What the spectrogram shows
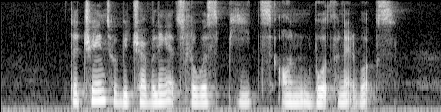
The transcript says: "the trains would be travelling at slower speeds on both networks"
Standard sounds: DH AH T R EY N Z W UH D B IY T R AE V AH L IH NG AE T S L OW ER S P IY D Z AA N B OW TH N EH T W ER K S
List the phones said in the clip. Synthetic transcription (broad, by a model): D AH T R EY N S W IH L B IY T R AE V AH L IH NG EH T S L OW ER S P IY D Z AA N B OW F N EH T W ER K S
